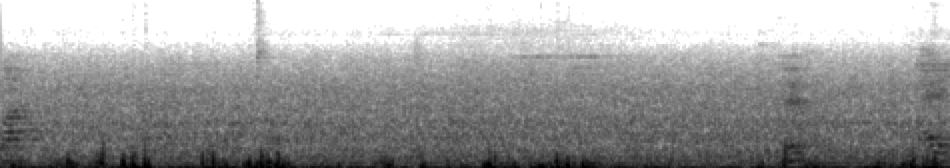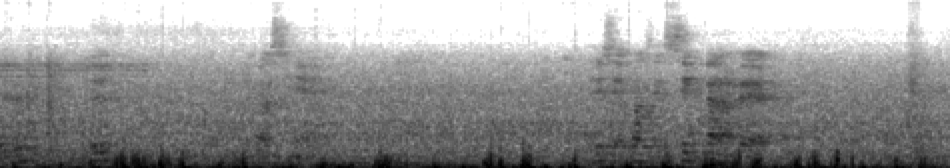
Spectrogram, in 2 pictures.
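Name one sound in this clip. A man speaks calmly, as if explaining, close by.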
